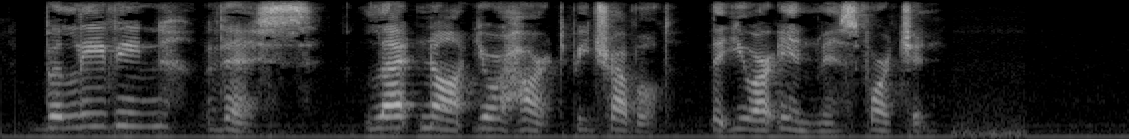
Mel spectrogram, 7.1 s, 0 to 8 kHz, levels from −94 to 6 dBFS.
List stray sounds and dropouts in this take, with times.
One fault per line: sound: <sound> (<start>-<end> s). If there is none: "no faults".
no faults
